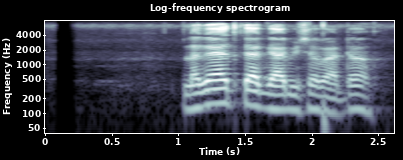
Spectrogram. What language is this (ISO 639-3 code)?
nep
